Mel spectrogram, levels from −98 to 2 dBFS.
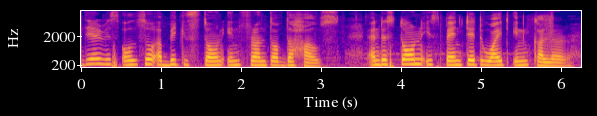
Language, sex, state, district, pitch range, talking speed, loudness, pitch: English, female, Arunachal Pradesh, Longding, 200-230 Hz, 170 wpm, -14 LUFS, 210 Hz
